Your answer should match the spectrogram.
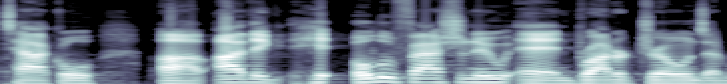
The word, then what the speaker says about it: Fashanu: uh he put out there his name is pronounced fashanu so Olu fashanu um he's he's we knew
